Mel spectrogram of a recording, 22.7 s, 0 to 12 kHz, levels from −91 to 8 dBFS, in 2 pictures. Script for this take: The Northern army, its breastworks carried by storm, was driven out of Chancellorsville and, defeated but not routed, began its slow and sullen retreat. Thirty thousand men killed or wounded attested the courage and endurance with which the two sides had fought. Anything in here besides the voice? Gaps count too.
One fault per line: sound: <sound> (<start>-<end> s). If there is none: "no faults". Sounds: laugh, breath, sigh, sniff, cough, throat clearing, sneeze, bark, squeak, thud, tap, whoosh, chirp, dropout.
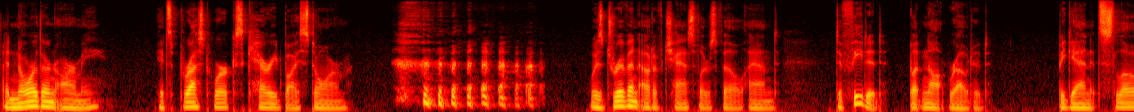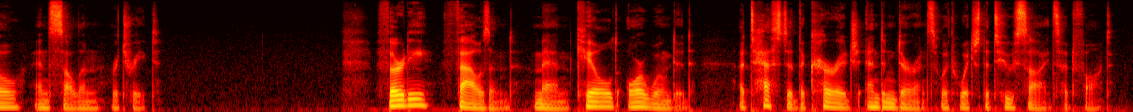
sound: laugh (3.9-5.5 s)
